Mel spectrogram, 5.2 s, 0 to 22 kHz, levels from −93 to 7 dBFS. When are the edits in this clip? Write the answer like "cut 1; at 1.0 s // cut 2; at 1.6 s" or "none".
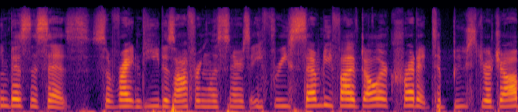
cut 1; at 1.3 s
